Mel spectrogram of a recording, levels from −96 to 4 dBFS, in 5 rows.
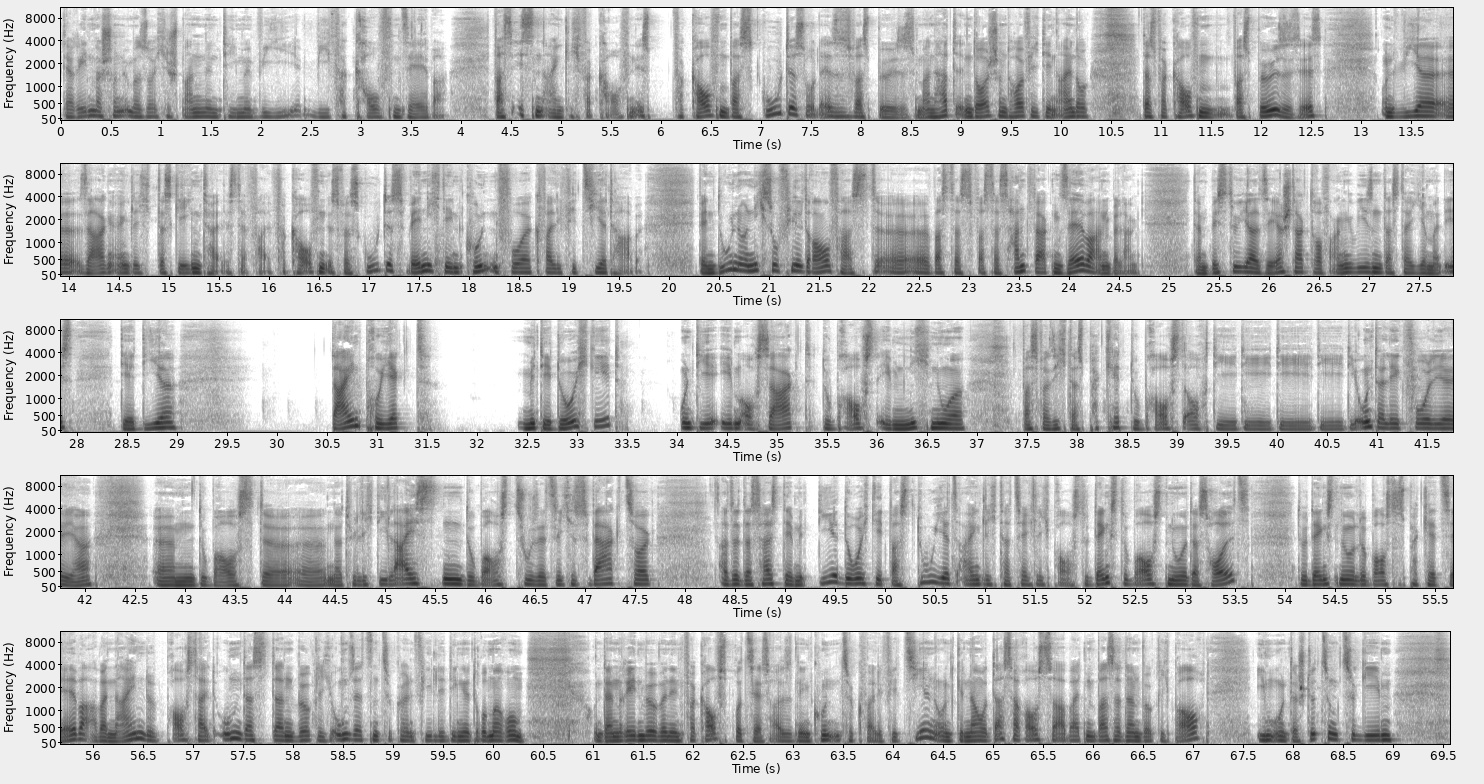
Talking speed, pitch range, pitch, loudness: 170 wpm, 110-135 Hz, 120 Hz, -26 LUFS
